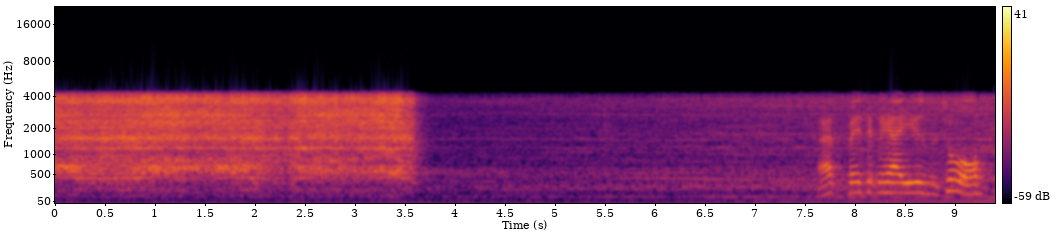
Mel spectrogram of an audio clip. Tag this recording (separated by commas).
electric grinder grinding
